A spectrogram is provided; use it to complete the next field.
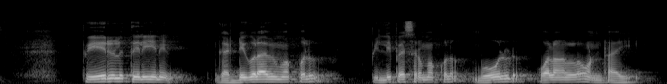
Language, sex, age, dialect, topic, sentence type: Telugu, male, 25-30, Utterandhra, agriculture, statement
